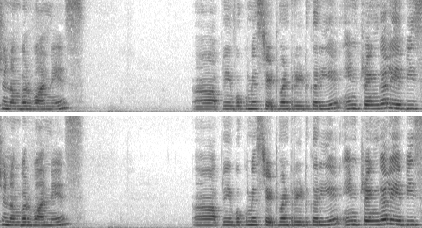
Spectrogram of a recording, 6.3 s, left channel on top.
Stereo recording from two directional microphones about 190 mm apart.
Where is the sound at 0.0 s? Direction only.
45° right (ahead or behind).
